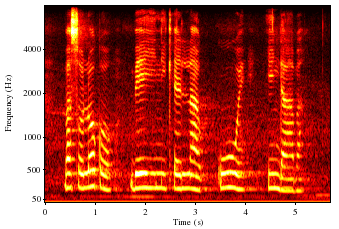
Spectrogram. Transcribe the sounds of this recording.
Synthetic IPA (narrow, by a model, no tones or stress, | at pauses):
ɓasɔlɔkʼɔ | ɓejinik̬ʼɛla | k̬ʼuwɛ | indʱaːɓa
